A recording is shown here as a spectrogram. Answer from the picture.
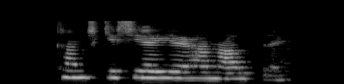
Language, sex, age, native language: Icelandic, female, 8, Icelandic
